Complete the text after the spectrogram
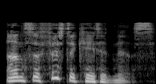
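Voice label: "unsophisticatedness", British English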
